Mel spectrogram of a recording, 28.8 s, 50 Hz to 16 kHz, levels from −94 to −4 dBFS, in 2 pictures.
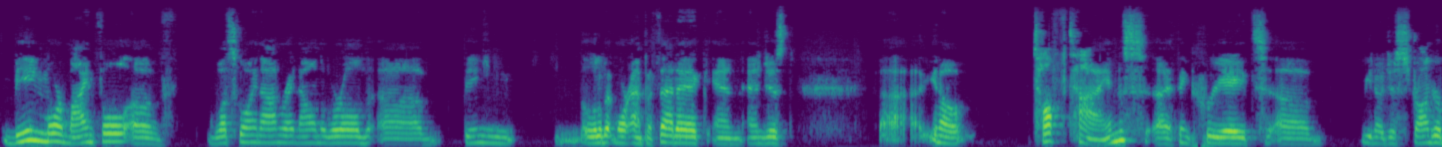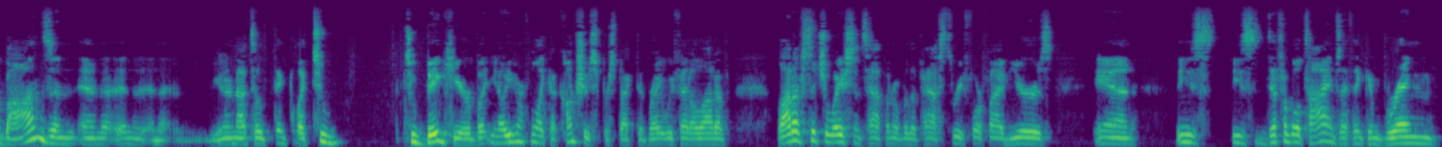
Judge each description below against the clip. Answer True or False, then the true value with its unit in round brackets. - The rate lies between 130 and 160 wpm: False (180 wpm)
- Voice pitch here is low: False (160 Hz)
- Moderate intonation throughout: True (4.2 semitones)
